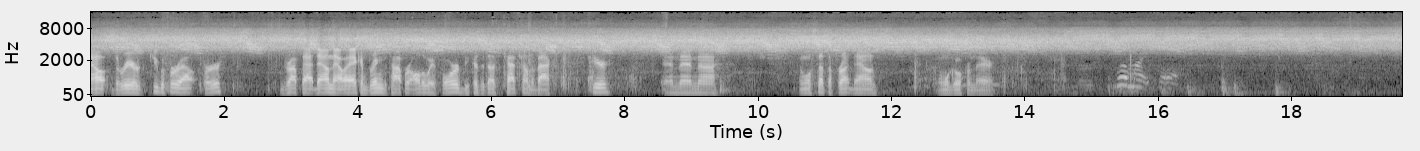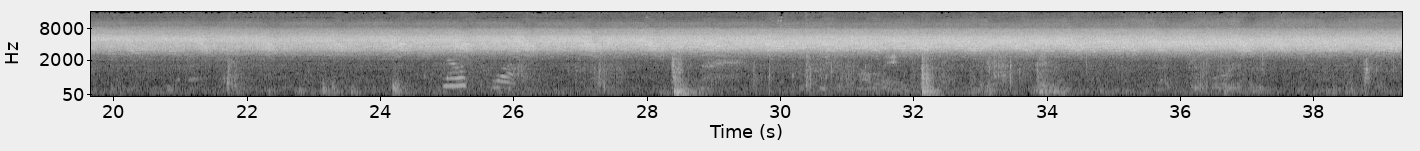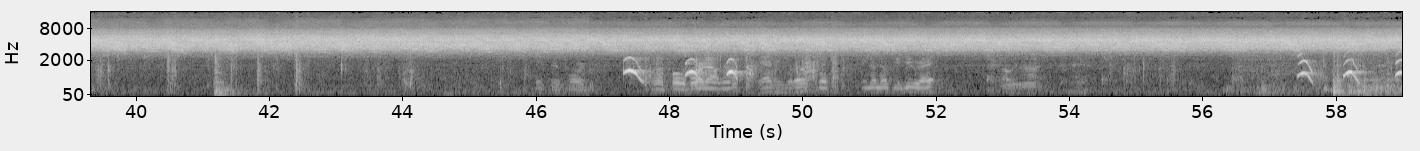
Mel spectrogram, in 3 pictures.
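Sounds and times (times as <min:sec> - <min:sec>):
insects buzzing: 0:00.0 - 0:59.0.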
